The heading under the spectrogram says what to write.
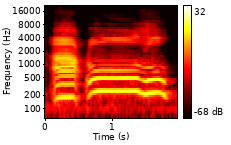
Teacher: इसमें सीटी की आवाज़ ना आने पाए, ये जा के साथ इसकी मुशाबत ना हो, और पेश को गोल होंठों से अदा किया जाएगा।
